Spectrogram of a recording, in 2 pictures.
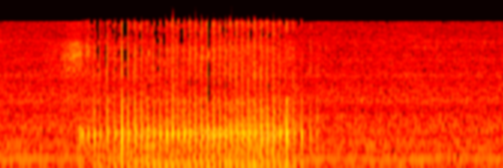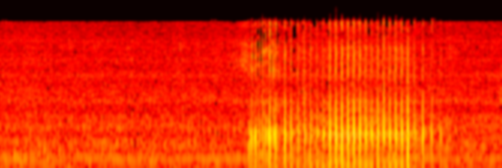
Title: Cute Snoring Pug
